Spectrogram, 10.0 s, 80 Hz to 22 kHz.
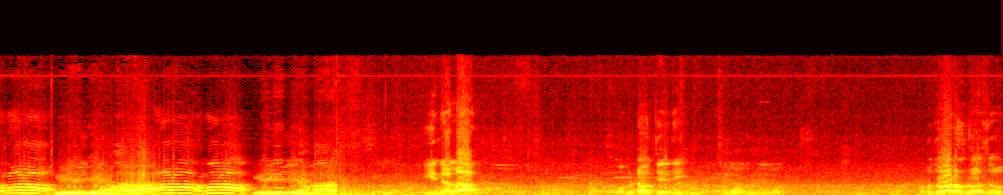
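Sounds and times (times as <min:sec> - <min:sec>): men shouting a slogan in unison: 0:00.0 - 0:03.4.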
